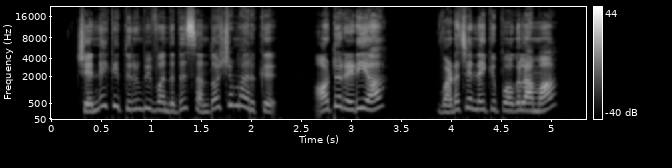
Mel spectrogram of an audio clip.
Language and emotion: Tamil, happy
